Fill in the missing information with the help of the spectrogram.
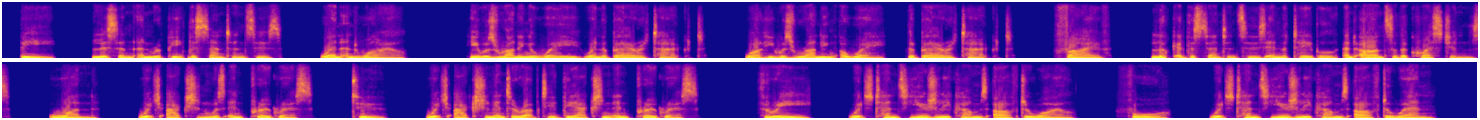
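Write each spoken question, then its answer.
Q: Which action was in progress?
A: He was running away

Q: Which action interrupted the action in progress?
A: The bear attacked

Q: Which tense usually comes after while?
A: Past continuous

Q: Which tense usually comes after when?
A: Past simple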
